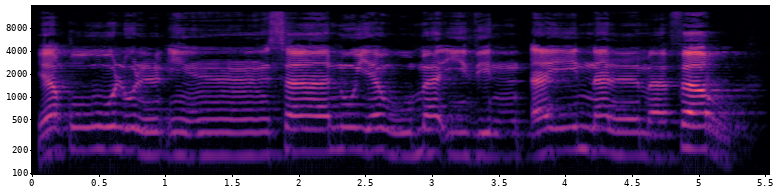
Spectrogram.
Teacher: Jadi di akhirnya itu kan ada tasdidnya, mafar. Kalian angkat suaranya. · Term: naber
